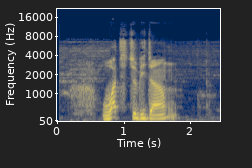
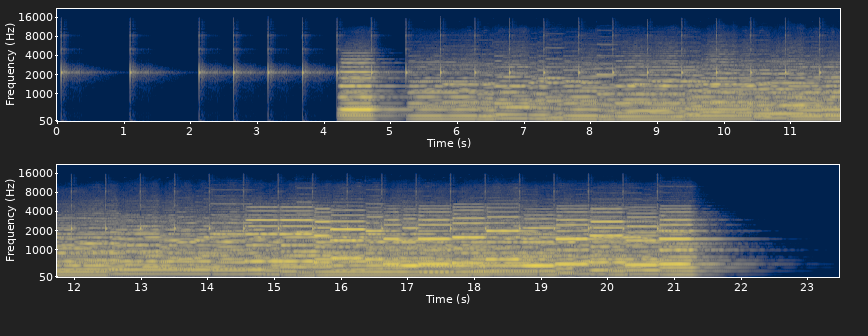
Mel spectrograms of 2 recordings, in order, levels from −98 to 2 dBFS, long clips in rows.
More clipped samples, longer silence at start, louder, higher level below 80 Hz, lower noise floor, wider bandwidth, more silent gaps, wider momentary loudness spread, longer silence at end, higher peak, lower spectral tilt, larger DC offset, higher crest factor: neither; about the same, 0.1 s vs 0.05 s; about the same, -14 LUFS vs -15 LUFS; first, -50 dBFS vs -60 dBFS; second, -48 dBFS vs -88 dBFS; about the same, 9.6 kHz vs 9.2 kHz; neither; second, 19 LU vs 22 LU; second, 0.7 s vs 1.75 s; about the same, 0 dBFS vs -2 dBFS; about the same, -5.5 dB/octave vs -5 dB/octave; neither; about the same, 16 dB vs 16 dB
